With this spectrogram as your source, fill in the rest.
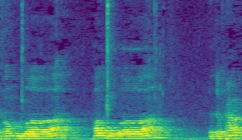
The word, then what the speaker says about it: Allah: saying dhikr, but they're mispronouncing the name of Allah. They either say Allah, or they say Ah, or whatever other mispronunciation, and they think that they're saying like 1,000 worth of dhikr.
